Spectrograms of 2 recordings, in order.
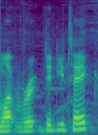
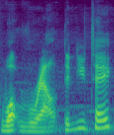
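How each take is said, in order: First: Route rhymes with boot, not with out. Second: Route rhymes with out, not with boot. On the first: "Rather than" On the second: "The only time I wouldn't say root is if I'm talking about a trail"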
